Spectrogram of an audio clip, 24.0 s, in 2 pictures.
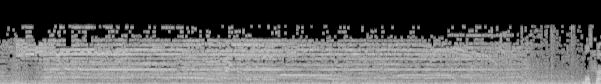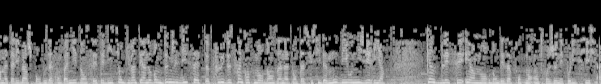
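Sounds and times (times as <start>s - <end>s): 
car horns honking in the streets of Harare: 0.0s - 7.8s
cries of joy in the Zimbabwean Parliament: 0.0s - 11.5s
applause in the Zimbabwean Parliament: 0.8s - 11.2s
speech: 11.7s - 24.0s.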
